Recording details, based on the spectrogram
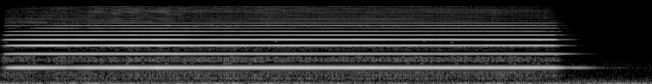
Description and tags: violin arco non vibrato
